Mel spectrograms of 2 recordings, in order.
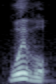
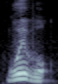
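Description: No difference in how they are said.

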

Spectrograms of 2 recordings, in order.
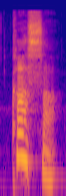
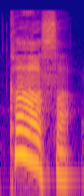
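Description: First: The first syllable is only slightly lengthened. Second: The first syllable is drawn out very long. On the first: The speaker calls it right. "この程度が普通の発音になります" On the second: The speaker calls it wrong. "ちょっとそれは長すぎるわけですね"

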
